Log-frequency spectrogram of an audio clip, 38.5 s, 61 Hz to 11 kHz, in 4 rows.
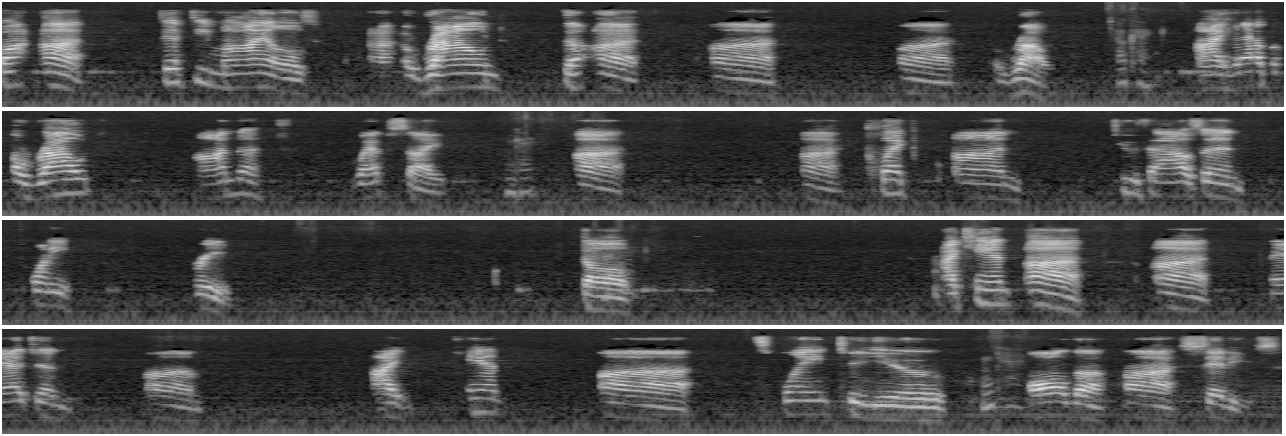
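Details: Man with aphasia after a stroke in 2005 caused by hereditary hemorrhagic telangiectasia (HHT); told he would never talk again; he says he had or still has aphasia, talking was hardest in recovery; aphasia.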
